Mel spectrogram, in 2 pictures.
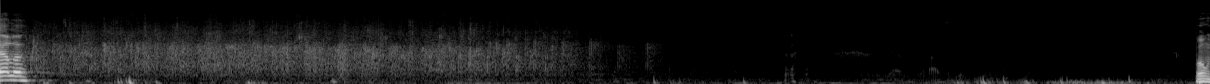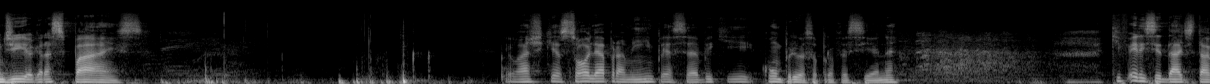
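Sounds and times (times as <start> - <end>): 
speech: 0.0 - 0.4, 12.0 - 13.6, 17.2 - 21.4, 23.2 - 24.1
audience applause welcoming a speaker: 0.0 - 6.8
laughter: 21.1 - 22.7.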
